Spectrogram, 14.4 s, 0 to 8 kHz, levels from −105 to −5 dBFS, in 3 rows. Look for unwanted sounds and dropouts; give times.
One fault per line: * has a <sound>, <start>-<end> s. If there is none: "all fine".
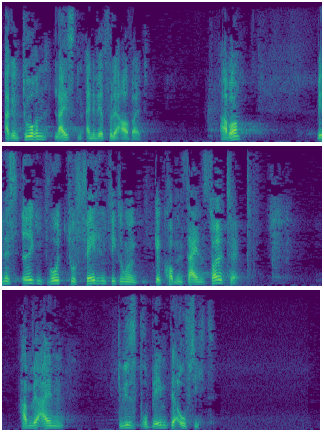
all fine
